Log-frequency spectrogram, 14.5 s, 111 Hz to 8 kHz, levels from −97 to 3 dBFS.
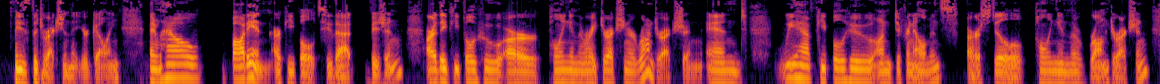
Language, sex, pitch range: English, male, 105-130 Hz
